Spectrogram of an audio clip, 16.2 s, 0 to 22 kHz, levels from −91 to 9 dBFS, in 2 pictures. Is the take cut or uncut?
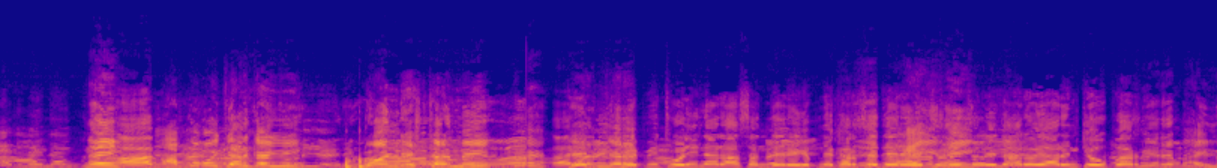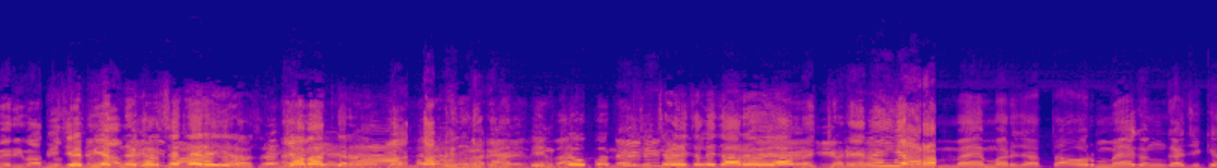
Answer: cut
